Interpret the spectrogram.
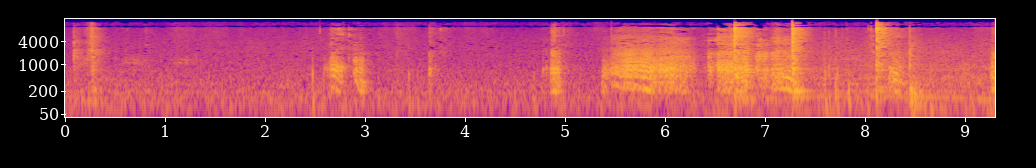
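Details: A crow acting like a nestling when given water, recorded 29 March 2018 indoors: scattered clicks, then a run of harsh, hoarse, broadband calls in short bursts, close and loud.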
